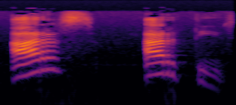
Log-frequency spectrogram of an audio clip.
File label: "ars artis", latin; santillana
